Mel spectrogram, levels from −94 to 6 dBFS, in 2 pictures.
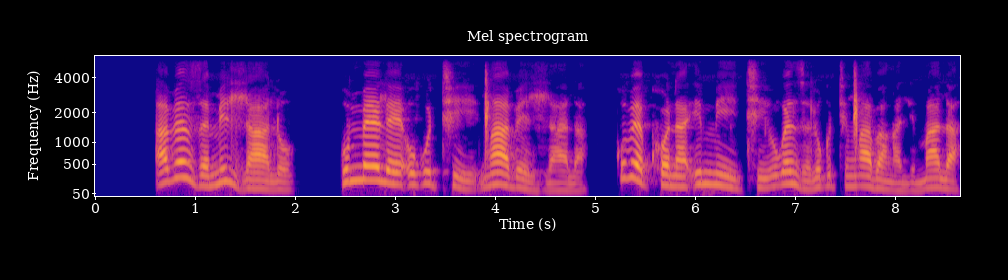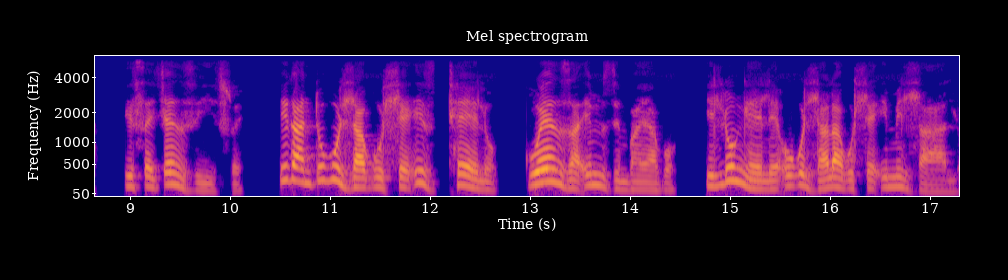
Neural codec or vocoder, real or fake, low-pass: none; real; 5.4 kHz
